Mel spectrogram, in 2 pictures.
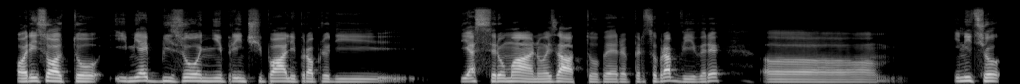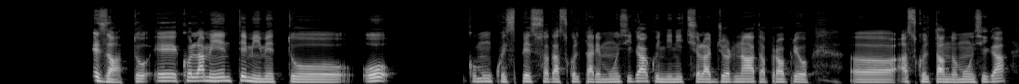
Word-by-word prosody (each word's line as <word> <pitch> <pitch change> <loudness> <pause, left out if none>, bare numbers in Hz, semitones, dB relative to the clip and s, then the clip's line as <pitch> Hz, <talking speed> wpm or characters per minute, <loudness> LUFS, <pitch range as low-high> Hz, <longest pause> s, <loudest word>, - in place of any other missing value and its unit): ho 140 - +6
risolto 150 -2 +5
i 150 - -5
miei 170 +3 +3
bisogni 150 +1 +1
principali 145 0 +3
proprio 135 0 -1
di 130 - -6 0.5
di 145 - -4
essere 145 0 +2
umano 140 -3 +5
esatto, 130 -2 +3
per 125 -2 -1
per 130 +1 -8
sopravvivere, 145 +1 0 0.4
uhm, 115 -1 -4 0.7
inizio 155 -1 +2 1.1
Esatto. 135 -3 0
E 165 0 +1
con 170 -1 -1
la 170 - +4
mente 170 +2 +1
mi 140 -5 +1
metto 120 -2 -2
o 170 - +1 0.7
comunque 135 0 -5
spesso 135 +1 -3
ad 130 - -3
ascoltare 125 -1 -3
musica, 135 +4 -2
quindi 125 -2 -4
inizio 125 +1 -4
la 120 -1 0
giornata 125 0 -1
proprio, 125 -3 -2 0.4
uhm, 115 -1 -1
ascoltando 125 -2 -2
musica. 125 +4 -3
130 Hz, 110 wpm, -21 LUFS, 120-145 Hz, 1.1 s, ho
